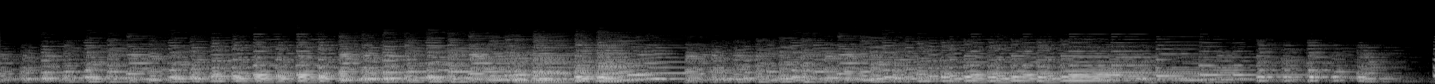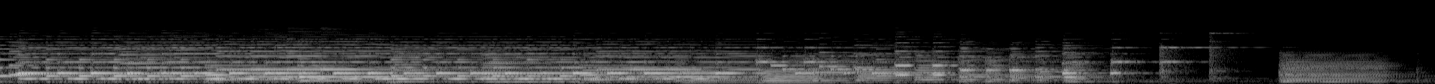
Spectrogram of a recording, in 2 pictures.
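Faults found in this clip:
No faults found on review. Nothing to escalate for this recording.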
